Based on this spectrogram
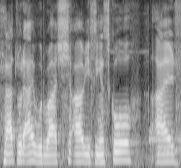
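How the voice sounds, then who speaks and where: This man's voice sits fairly high in pitch. His intonation is monotone and flat. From US, Mexican-American family. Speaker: fitness vlogger. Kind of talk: casual vlog monologue. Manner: halting, repeats words; casual, slangy.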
